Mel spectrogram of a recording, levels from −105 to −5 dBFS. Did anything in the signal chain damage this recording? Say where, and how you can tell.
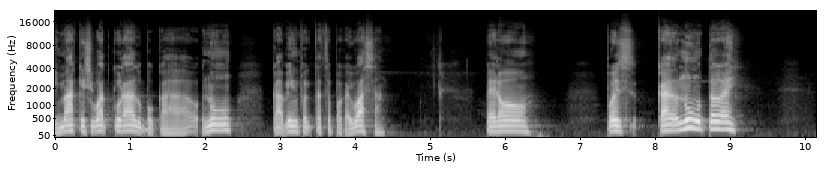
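No, nothing in the signal chain has damaged this speech recording. No stage, from capture through to playback, leaves any audible mark on the sound.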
